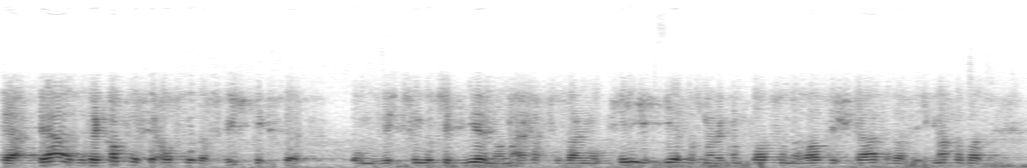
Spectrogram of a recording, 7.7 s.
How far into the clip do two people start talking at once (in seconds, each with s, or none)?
none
